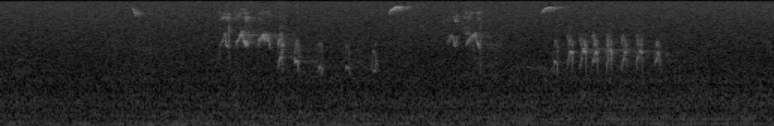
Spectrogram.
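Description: Small birds chirping in short, high calls, with a quick run of rapid chirps around the middle, over a steady low background rumble.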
